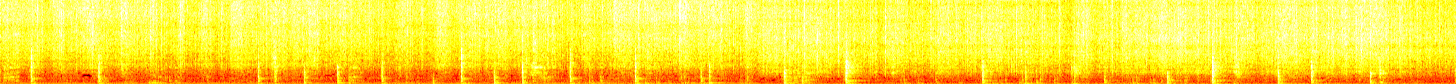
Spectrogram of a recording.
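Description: Mixed vegetables sauté in a pan for a quick Kerala thoran. A constant soft sizzle runs under a rhythm of spatula scrapes and taps against the pan, with no voices.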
